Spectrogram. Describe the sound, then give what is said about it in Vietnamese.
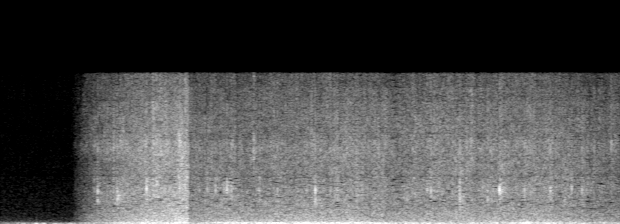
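Heavy forest rain pours down in a dense, steady hiss that starts after a quieter first moment and then holds loud and unbroken to the end. “Vừa kịp buông cây gậy ngồi xuống thì quả thực là mưa rừng ập xuống, mưa như chút nước.”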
